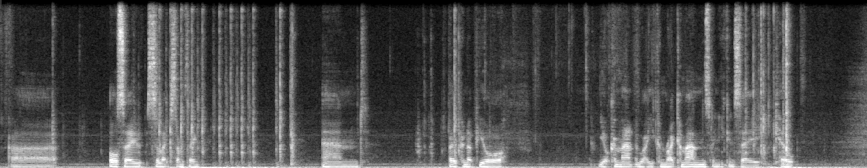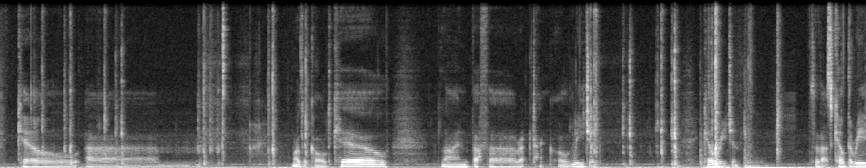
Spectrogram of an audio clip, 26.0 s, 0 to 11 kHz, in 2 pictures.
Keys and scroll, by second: 2.3 shift+Right, 2.4 shift+Right, 2.6 shift+Right, 2.7 shift+Right, 2.9 shift+Right, 3.3 shift+Right, 3.5 shift+Right, 4.0 shift+Right, 6.6 alt+x, 10.7-11.9 typing, 13.4 s, 14.4 s, 14.6 Tab, 15.9-18.1 typing, 21.5-22.8 typing, 22.3 Tab, 23.0 Tab, 23.6 Return.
